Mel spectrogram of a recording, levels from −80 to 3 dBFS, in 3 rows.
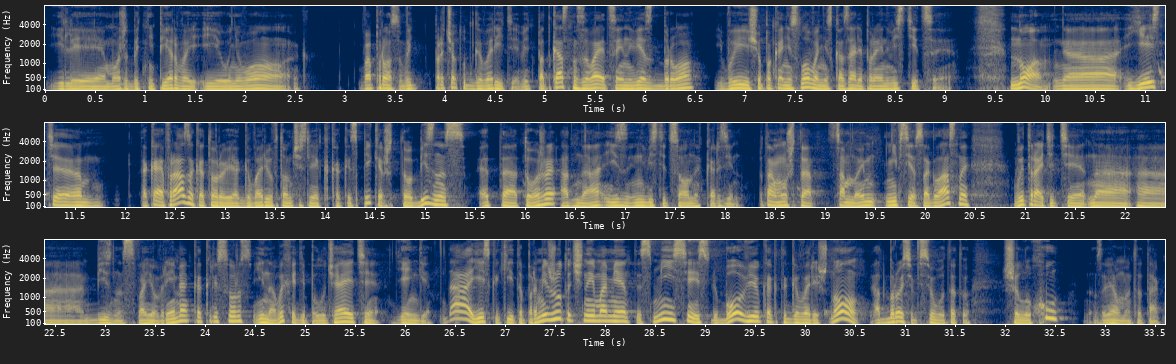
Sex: male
